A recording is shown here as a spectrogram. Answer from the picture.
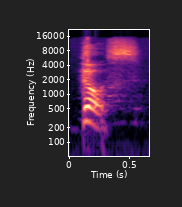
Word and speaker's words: dos: Dos.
